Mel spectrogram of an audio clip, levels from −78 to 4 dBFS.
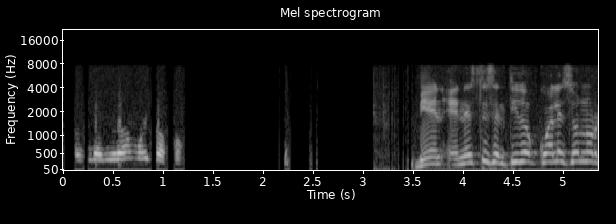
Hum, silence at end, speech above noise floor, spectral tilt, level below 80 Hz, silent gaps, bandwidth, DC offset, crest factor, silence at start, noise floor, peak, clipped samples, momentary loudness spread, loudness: none; 0 s; over 63 dB; -4.5 dB/octave; -58 dBFS; 0.21-0.25 s, 0.89-0.93 s, 1.06-1.10 s, 1.21-2.21 s, 2.27-3.10 s; 8 kHz; 0.2%; 14 dB; 0.1 s; under -90 dBFS; -14 dBFS; under 0.1%; 21 LU; -26 LUFS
